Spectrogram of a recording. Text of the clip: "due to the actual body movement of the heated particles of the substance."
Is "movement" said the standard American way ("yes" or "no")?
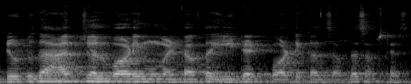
no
